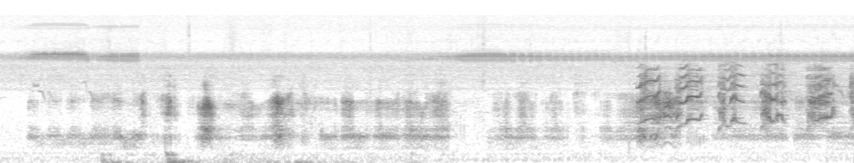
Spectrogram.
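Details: Coyote vocalizing during a hunt: a busy run of short, rough, repeated barking yips and wavering cries, several voices overlapping, growing into a louder burst of high yelps toward the end.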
